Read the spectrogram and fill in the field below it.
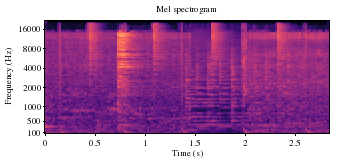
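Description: Ginger-garlic paste and onions are stirred in a pan for chicken curry: a spoon scrapes and clinks against the metal in a steady rhythm of several strokes, close and fairly quiet, with soft sizzling underneath.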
